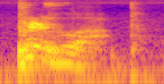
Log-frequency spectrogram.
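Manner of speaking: loud burst on blew up; explosive. A narrator's reading. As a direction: make it go bang. House explodes.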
